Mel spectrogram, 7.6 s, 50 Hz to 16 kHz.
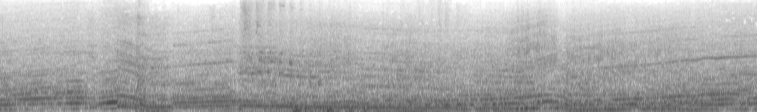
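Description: Porsche and BMW sportscars battle in an Automobilista 2 World Sportscar Championship race, engines revving up and down through gear changes with rising and falling whines, loud and continuous, with a brief squeal of tires.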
